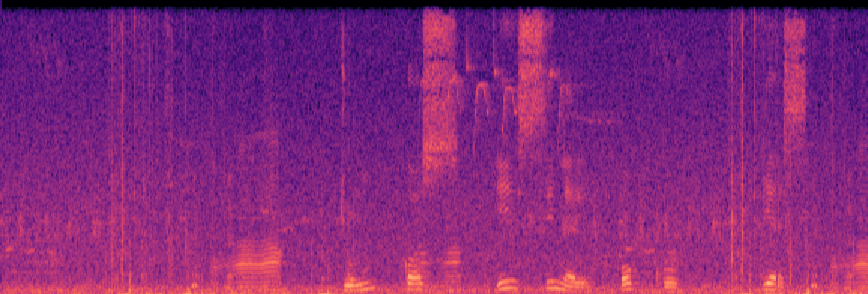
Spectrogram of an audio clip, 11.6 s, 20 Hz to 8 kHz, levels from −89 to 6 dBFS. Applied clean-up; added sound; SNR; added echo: none; Bird / Fowl; 0 dB; none.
